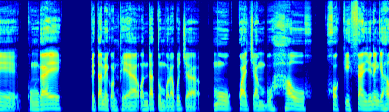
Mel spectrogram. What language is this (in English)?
Ndonga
